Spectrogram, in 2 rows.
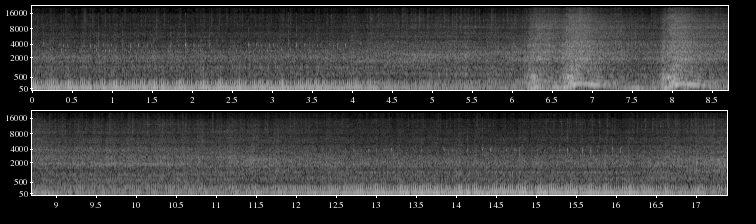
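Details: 2003 Suzuki GSX-R 750 (K3) idling with an uneven low thrum, then two throttle blips without clean pickup; hesitation began after a fill-up and appears only after a few minutes of running, at idle and on throttle.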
